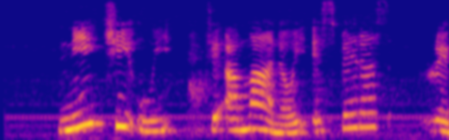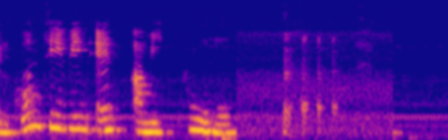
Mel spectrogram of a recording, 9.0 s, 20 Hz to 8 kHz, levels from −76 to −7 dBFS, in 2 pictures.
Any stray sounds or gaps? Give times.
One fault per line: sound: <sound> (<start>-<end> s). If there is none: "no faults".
sound: laugh (7.3-8.2 s)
